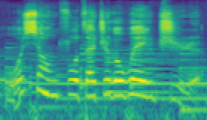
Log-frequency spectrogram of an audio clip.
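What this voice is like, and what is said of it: Quiet whispered voice. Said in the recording (Chinese): “在心里小声地对自己说”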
